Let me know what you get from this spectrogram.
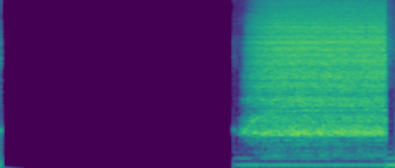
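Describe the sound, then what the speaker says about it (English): After two seconds of silence, a handheld hair dryer switches on and blows a loud, steady whoosh for drying dyed paper doilies, running alone to the end. "When you use the dryer to dry your doilies, if you put the dryer here and turn it on, it's going to blow it off the table."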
